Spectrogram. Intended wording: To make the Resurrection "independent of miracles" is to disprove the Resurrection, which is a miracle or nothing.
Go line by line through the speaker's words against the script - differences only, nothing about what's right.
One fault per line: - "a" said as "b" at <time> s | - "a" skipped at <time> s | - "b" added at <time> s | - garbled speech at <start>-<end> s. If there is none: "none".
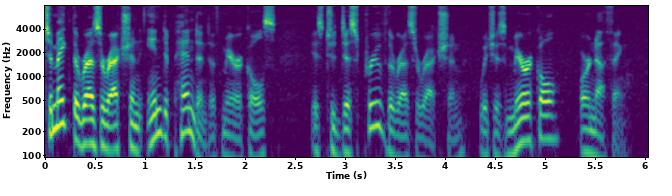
- "a" skipped at 4.6 s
